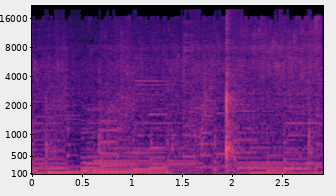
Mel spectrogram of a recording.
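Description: Whole bird's eye chilies, garlic and red chilies fry in hot oil, a steady close sizzle with stirring scrapes and one sharp pop near the middle.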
